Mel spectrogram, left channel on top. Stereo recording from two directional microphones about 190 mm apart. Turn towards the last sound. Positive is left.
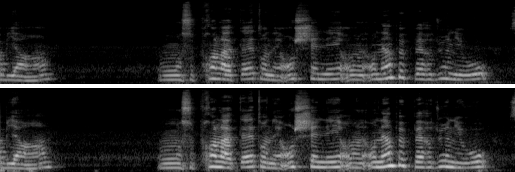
turn(degrees=-55)  # may be behind; listen again after turning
